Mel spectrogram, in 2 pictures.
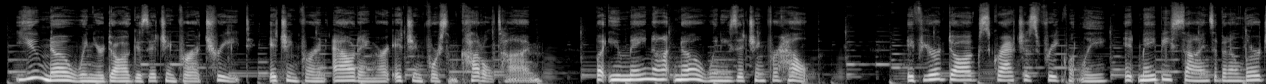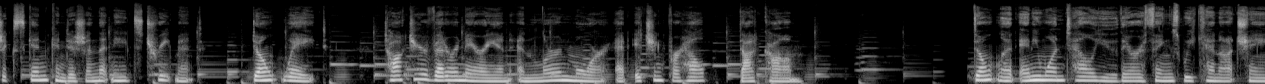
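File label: Commercial Promo Mix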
